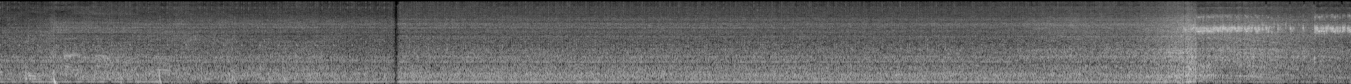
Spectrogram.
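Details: 2007 Lincoln Town Car at idle: constant low hum with a hissy whirring from the belt area; bad idler pulley bearing.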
